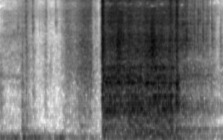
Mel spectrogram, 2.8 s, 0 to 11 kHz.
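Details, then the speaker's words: Chevy square body V8 truck parked 19 years, cranking after fitting a better ground cable; brisk even cranking with no screeching, starting system healthy, though no spark was found afterward. "sounds pretty good yeah yeah no funny nasty screeching noises or anything"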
